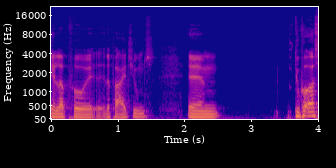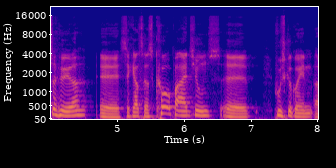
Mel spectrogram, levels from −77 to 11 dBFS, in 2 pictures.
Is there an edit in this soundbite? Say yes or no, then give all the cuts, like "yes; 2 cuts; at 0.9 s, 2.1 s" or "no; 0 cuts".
no; 0 cuts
